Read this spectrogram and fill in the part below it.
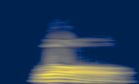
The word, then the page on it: wool: American English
